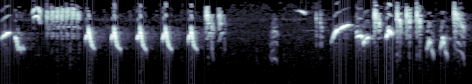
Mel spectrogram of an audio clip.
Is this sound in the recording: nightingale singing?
yes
